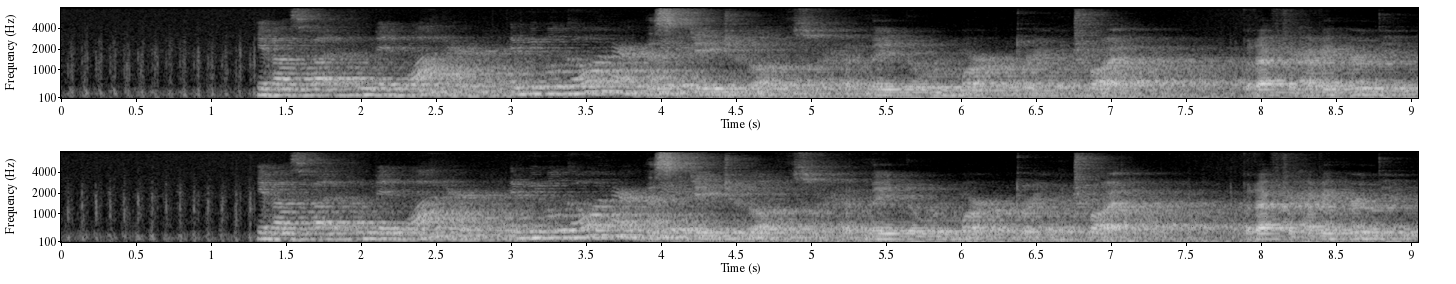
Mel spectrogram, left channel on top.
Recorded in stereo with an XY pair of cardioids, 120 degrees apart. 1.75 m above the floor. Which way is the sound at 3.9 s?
15° right.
